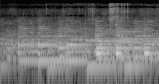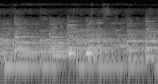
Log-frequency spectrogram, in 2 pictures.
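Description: Solo acoustic piano played live: a held bass note under chords, with accented melody notes picked out above.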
